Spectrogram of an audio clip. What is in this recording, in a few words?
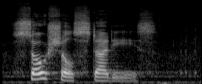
"social studies", English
